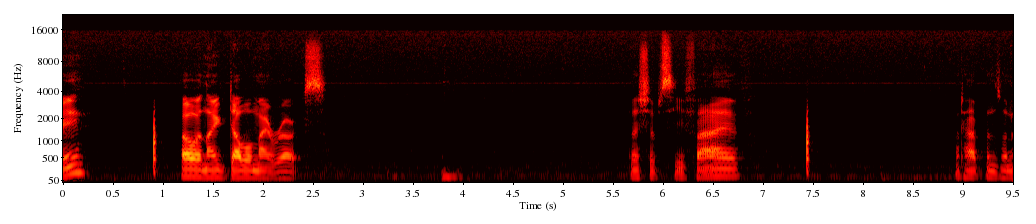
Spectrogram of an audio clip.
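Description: A man talks calmly into a close microphone, in short bursts with pauses.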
